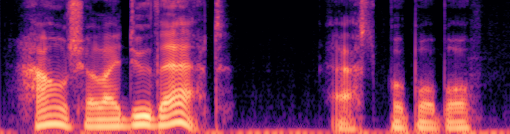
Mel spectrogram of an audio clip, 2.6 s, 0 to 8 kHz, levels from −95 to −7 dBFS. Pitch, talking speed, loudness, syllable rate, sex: 110 Hz, 165 wpm, -19 LUFS, 6.3 syllables/s, male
